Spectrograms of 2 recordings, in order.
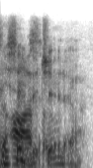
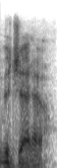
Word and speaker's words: Veto: It was Veto. He said Vetto. He did say VTO.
